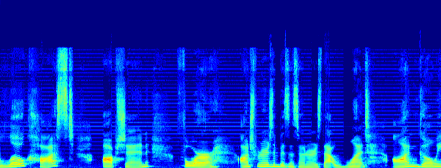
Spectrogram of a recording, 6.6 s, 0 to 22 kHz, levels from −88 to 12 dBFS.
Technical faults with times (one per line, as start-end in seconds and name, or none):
0.00-6.63 computer activity noise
